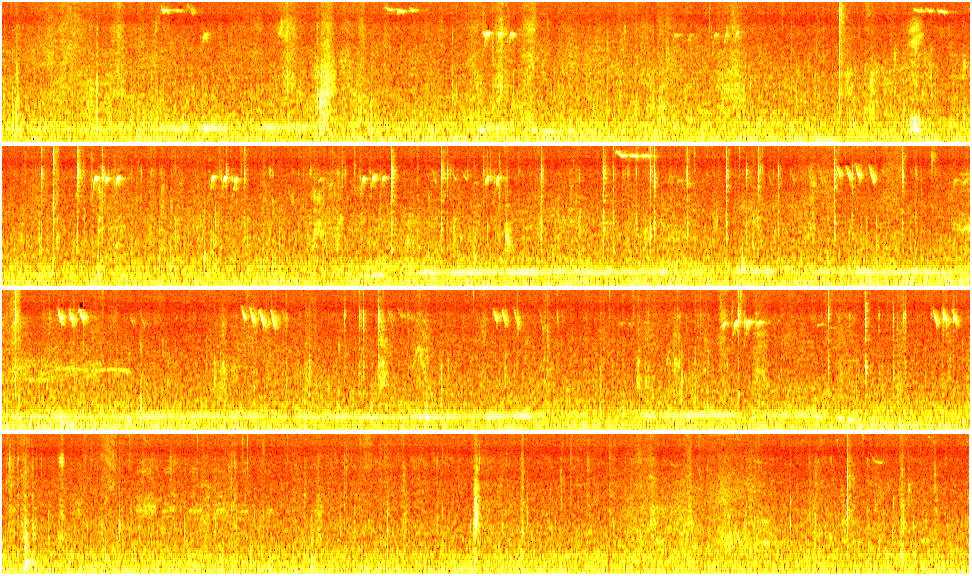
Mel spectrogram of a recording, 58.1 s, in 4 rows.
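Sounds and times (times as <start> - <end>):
small bird chirping: 1.7 - 8.1, 12.6 - 14.4, 15.0 - 37.4, 38.0 - 47.6
scattered clicks: 17.6 - 30.2.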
